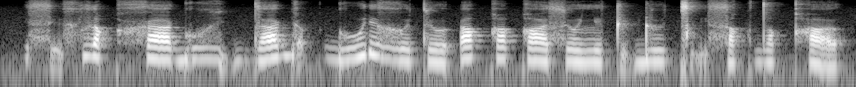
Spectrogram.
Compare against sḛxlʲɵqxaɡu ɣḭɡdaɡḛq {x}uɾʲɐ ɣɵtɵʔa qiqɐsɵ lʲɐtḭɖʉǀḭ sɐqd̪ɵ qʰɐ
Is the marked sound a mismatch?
yes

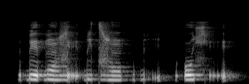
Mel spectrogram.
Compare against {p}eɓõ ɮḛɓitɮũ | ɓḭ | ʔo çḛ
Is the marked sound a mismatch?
yes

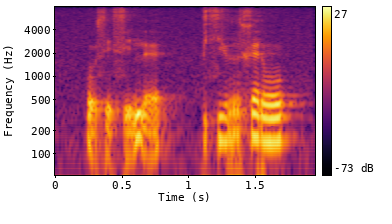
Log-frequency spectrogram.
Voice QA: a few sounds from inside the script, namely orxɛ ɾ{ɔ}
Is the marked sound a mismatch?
yes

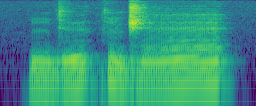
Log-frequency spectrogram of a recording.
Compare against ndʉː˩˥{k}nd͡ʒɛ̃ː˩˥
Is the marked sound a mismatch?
no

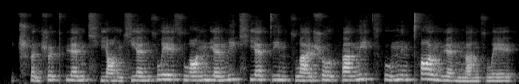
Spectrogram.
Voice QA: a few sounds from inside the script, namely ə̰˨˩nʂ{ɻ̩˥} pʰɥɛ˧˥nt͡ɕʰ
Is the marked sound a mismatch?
yes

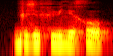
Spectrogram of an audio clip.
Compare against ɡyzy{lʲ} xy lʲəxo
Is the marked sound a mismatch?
yes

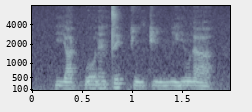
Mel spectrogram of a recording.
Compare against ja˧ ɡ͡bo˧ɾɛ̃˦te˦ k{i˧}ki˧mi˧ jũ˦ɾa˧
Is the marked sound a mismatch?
yes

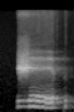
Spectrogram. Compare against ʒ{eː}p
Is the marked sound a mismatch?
no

